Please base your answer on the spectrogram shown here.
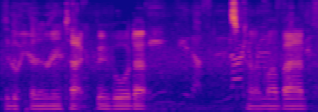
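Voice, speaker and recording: A man with a low voice commentates casually over a war strategy game. He thinks aloud as he makes tactical calls, with clear vehicle and battle noise running behind him. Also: monotone, a little fast. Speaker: gaming video host.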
